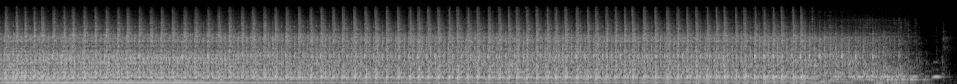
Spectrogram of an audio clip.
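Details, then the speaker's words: Derbi Senda two-stroke idling after a metallic clack while riding: hard, fairly regular knock about three times a second from one side of the block, every third revolution, then engine dies; owner suspected water or oil pump, found worn gearbox bearings with shaft play. "egy kopogós hang erről az oldalról. És hát nem tudom, hogy ez most akkor vízpumpa vagy olajpumpa, ugyanis minden harmadik fordulatra jön ez a koppanás."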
